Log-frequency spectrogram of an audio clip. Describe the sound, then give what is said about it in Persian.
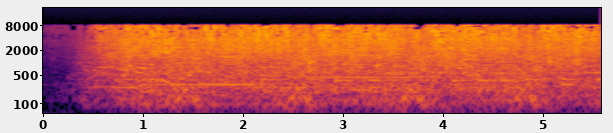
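A dust-covered machine for printing books and other printed materials, in a printing house in Kabul, Afghanistan, starts up and runs with a loud, steady mechanical roar and dense clatter, continuous after a brief quiet start. “ماشین‌های گردزده چاپ کتاب‌های گوناگون و سایر مواد چاپی شاید از ترس آسیب دیدن برای مدت کوتاه در ماه یک بار روشن شوند، اما چند ماه پیشتر این ماشین‌ها برای استراحت و متوقف شدن زمان محدودی داشتند.”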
